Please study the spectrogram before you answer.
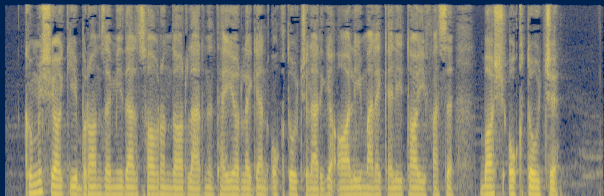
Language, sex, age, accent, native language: Uzbek, male, 18-24, Qashqadaryo, Uzbek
